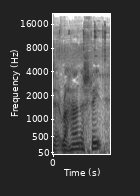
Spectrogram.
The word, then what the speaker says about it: Reihana Street: i was only young so young and that's rohana street going down to okahu bay so the correct pronunciation is rohana street or rk alrighty and so i just wanted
